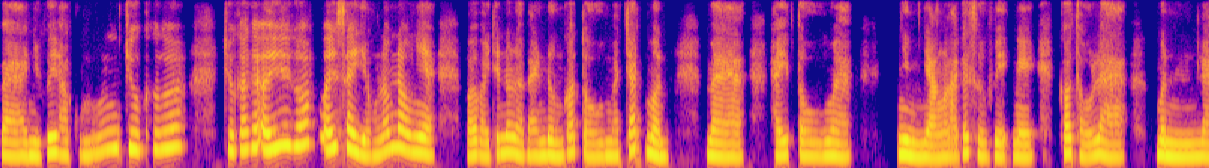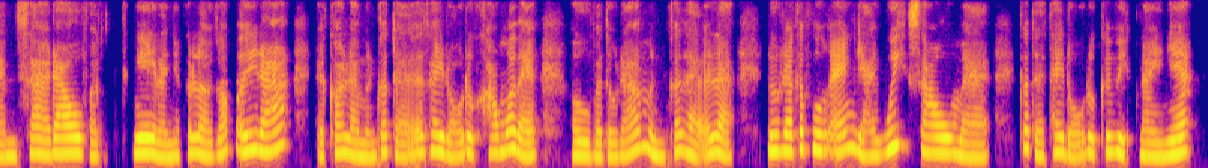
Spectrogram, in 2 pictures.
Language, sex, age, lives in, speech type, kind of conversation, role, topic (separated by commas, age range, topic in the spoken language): Vietnamese, female, 20-24, Vietnam, conversation, advice, advisor, Làm sao để tách lời phê bình khỏi giá trị bản thân?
